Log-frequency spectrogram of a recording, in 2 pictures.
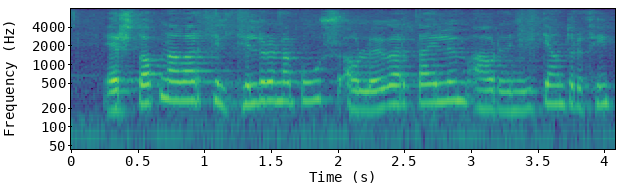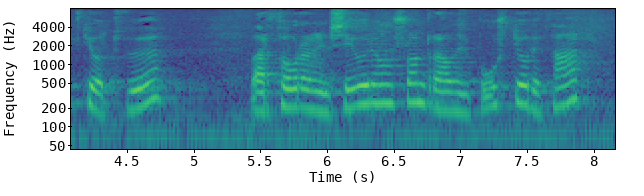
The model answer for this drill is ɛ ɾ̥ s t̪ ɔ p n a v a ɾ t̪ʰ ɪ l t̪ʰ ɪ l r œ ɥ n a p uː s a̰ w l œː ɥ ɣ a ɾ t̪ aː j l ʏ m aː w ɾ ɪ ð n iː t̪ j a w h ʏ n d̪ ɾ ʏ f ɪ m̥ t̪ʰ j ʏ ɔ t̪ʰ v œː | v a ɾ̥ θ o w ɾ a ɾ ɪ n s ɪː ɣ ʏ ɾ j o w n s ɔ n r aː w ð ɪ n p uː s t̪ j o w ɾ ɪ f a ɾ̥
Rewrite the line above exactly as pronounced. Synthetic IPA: ɛ ɾ̥ s t̪ ɔ p n a v a ɾ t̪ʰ ɪ l t̪ʰ ɪ l r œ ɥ n a p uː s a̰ w l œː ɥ ɣ a ɾ t̪ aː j l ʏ m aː w ɾ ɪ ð n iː t̪ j a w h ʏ n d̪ ɾ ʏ f ɪ m̥ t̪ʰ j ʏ ɔ t̪ʰ v œː | v a ɾ̥ θ o w ɾ a ɾ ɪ n s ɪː ɣ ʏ ɾ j o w n s ɔ n r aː w ð ɪ n p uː s t̪ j o w ɾ ɪ θ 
